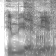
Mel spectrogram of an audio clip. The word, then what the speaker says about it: Immupharma: Immupharma, even. Immupharma, that's how you say it.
